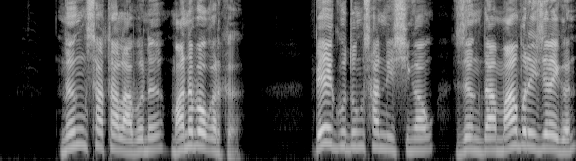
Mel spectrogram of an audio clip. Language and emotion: Bodo, angry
